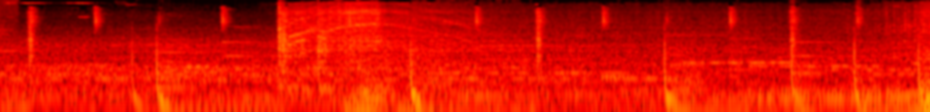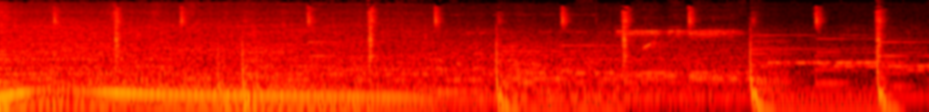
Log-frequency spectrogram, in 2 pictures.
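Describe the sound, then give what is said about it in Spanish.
A car engine turns over and settles into a steady low hum as the vehicle pulls away, with clicks and faint mechanical ticking scattered throughout and no one speaking. “Por favor, permítame subir las cosas al auto.”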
